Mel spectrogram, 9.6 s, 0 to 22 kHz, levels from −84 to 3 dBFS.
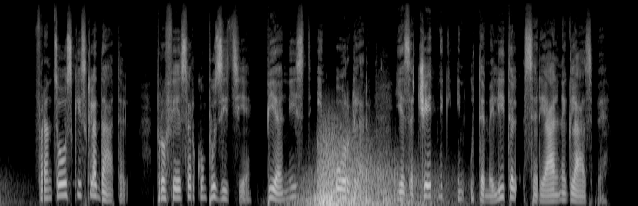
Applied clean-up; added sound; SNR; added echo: none; Thunder; 4 dB; none.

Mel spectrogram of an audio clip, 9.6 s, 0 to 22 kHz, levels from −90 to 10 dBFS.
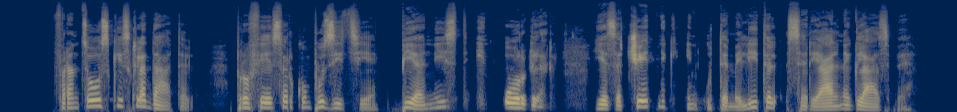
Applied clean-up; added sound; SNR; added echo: neural mask model Resemble Enhance denoiser.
